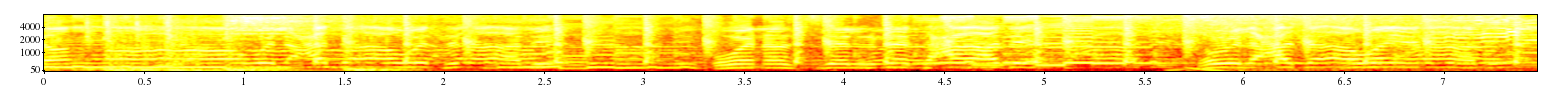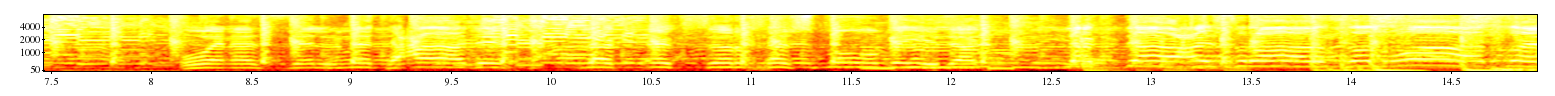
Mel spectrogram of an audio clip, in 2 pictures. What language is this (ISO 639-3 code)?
ara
